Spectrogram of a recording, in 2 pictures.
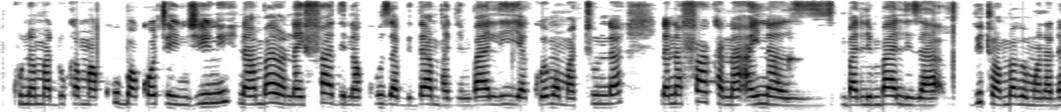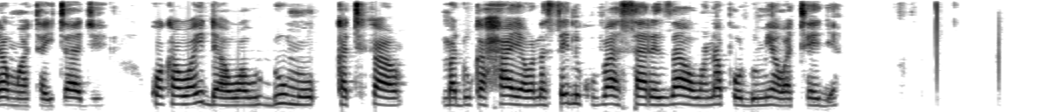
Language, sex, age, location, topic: Swahili, female, 18-24, Nairobi, finance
